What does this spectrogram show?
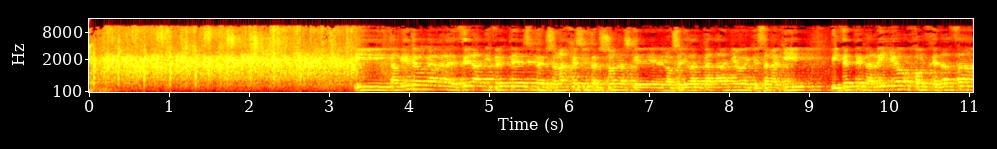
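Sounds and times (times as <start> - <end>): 
audience applause: 0.0 - 3.8
speech: 3.3 - 11.0.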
